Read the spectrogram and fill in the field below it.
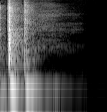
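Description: Several quick keystrokes on a computer keyboard, close and crisp, then a soft final tap fading into silence.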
